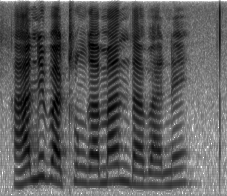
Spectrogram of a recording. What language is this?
Venda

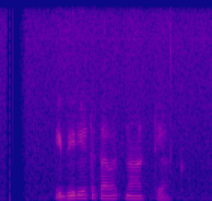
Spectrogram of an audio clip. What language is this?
Sinhala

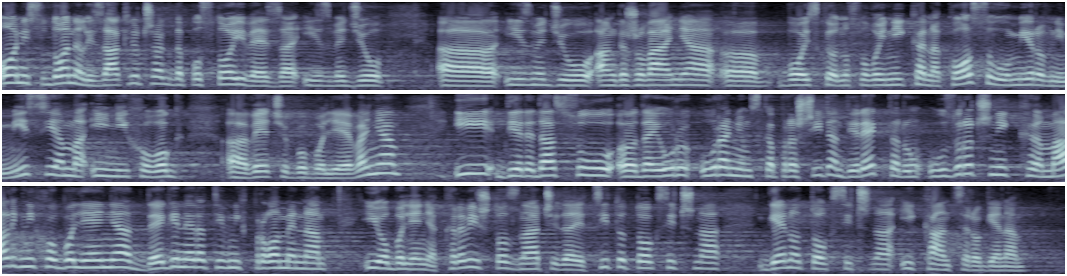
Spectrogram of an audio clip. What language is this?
Serbian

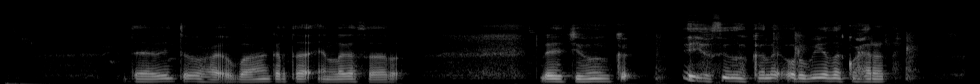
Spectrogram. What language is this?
Somali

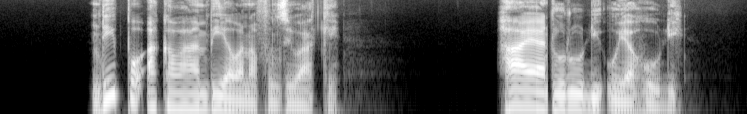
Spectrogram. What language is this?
Swahili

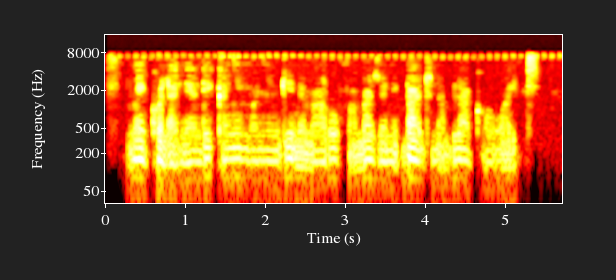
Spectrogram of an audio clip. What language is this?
Swahili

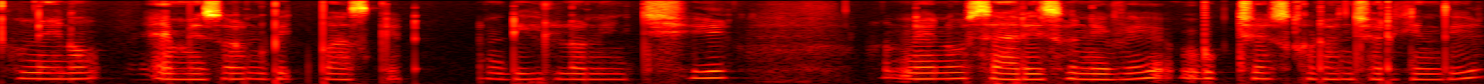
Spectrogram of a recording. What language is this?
Telugu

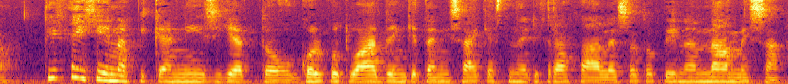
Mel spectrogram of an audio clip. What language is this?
Greek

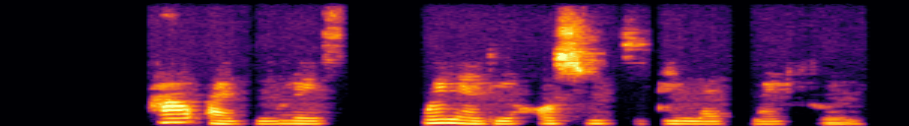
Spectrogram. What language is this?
Nigerian Pidgin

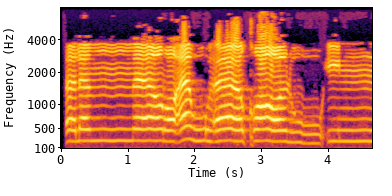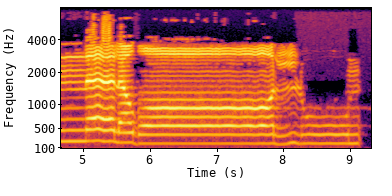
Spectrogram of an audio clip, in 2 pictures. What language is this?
Arabic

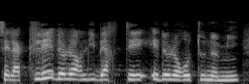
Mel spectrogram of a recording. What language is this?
French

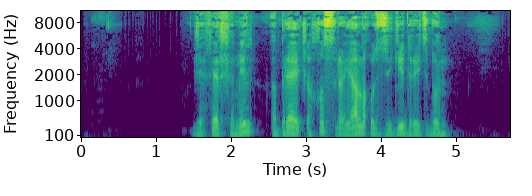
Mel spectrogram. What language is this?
Abkhazian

